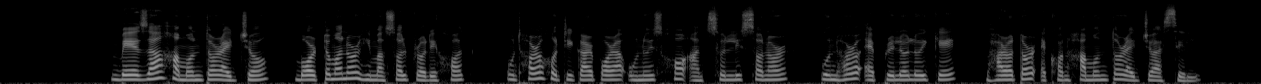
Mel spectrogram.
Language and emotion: Assamese, neutral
